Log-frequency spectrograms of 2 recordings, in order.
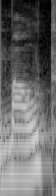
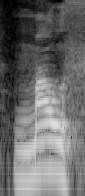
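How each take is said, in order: First: মাউথ ending in a Bengali থ stop; common mispronunciation. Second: মাউথ ending in a long hissed English th; correct final th. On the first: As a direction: close মাউথ on a hard t-h. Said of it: "আমরা বলি". (মাউথ-এর শেষে বাংলা থ) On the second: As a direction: let air run on at the end of মাউথ. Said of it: "উচ্চারণ যেন আর ভুল না হয়". (মাউথ-এর শেষে ইংরেজি th) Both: Shown as a demonstration.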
